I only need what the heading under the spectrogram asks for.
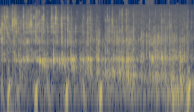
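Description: Beer from an old batch by Brasseurs du Monde pours steadily into a glass, a continuous gurgling stream with rhythmic low glugs roughly every third of a second. It is fairly loud, with no talking.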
